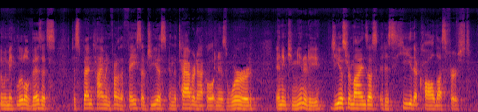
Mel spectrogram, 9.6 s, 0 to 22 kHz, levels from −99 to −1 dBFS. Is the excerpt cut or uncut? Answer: cut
